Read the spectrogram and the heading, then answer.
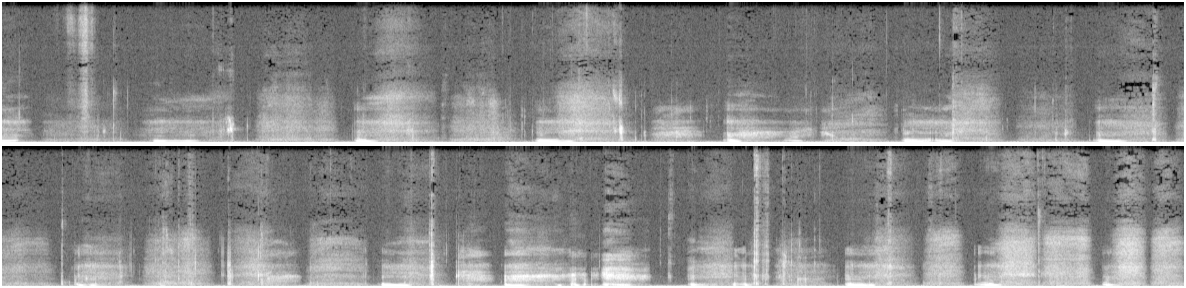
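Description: Repeated buzzing lip trills, short fluttering brrr sounds, mixed with breathy exhales and sniffs, coming in an irregular rhythm at moderate volume with no clear words.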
